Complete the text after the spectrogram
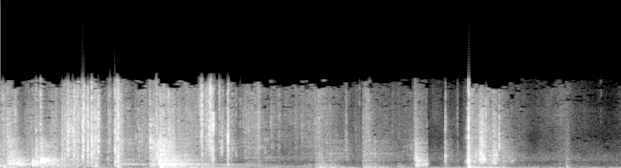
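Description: Dry wood bark rustles and crackles in a hand.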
